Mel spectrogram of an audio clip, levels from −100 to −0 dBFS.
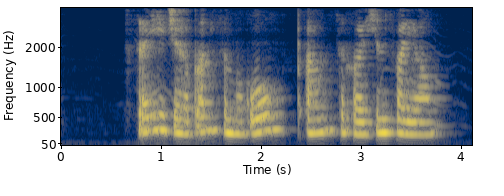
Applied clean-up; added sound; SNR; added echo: neural mask model DeepFilterNet 3.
